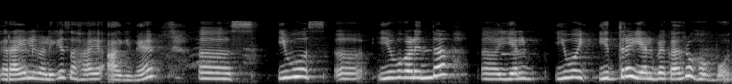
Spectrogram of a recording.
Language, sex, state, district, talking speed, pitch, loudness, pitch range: Kannada, female, Karnataka, Raichur, 115 wpm, 275 Hz, -15 LUFS, 255-330 Hz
